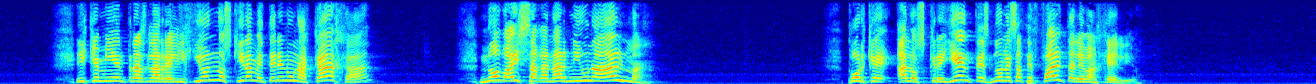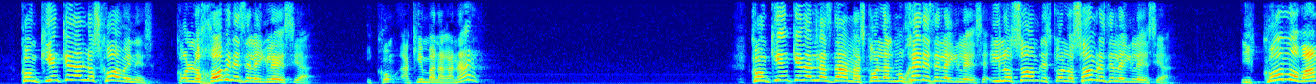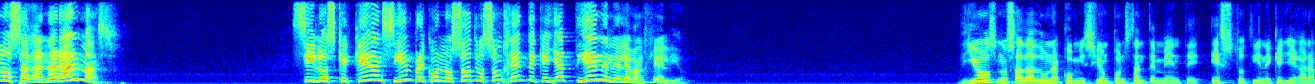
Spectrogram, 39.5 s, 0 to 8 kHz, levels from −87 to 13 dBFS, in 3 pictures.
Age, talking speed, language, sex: 30-49, 145 wpm, Spanish, male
